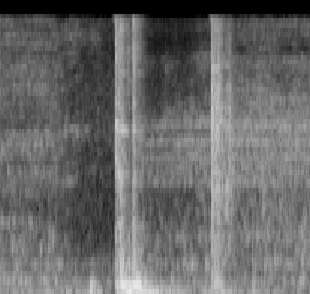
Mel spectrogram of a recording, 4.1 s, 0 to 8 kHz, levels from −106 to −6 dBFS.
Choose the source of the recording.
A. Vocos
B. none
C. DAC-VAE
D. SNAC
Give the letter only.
B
